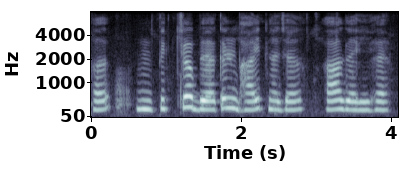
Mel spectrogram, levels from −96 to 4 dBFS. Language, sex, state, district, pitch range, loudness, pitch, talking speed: Hindi, female, Himachal Pradesh, Shimla, 235-260 Hz, -17 LUFS, 245 Hz, 130 wpm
